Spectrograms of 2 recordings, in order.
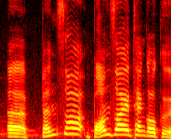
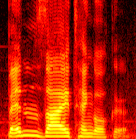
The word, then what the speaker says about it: Benzai Tengoku: Bonsai Tengoku is the name, right? I didn't mispronounce it, did I? Yes, you did. It's Benzai Tengoku.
